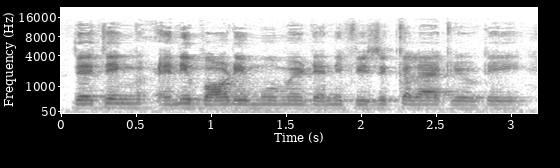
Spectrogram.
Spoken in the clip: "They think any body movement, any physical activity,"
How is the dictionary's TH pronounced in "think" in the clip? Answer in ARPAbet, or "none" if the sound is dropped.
T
